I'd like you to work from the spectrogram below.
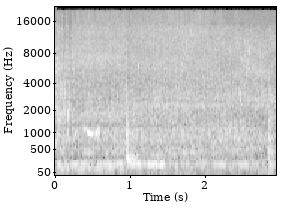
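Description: Water pouring from a tap into a rinse bucket for a car wash, a steady, close splashing fill with a faint hum and a few soft knocks.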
